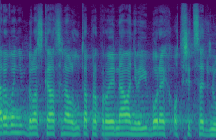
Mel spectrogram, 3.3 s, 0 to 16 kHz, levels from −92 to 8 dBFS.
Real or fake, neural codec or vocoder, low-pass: real; none; 14.4 kHz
